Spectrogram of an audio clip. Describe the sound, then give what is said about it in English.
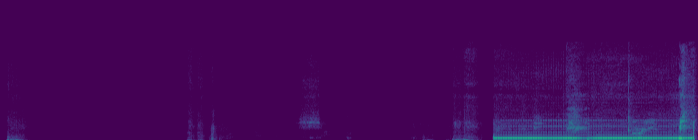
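A phone call is being placed to a friend. A few faint clicks sound in near silence, then a loud, steady telephone tone holds for about two seconds with a voice faintly over it. “We are dialing up a friend, Avery”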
